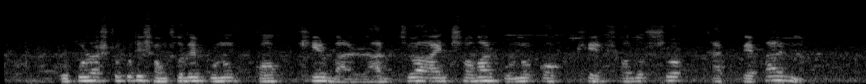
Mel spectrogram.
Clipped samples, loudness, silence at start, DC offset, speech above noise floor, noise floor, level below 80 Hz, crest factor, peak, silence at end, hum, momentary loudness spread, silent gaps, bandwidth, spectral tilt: under 0.1%; -28 LUFS; 0.05 s; under 0.1%; 22 dB; -49 dBFS; -56 dBFS; 16 dB; -12 dBFS; 0.1 s; none; 10 LU; none; 6.6 kHz; -9 dB/octave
